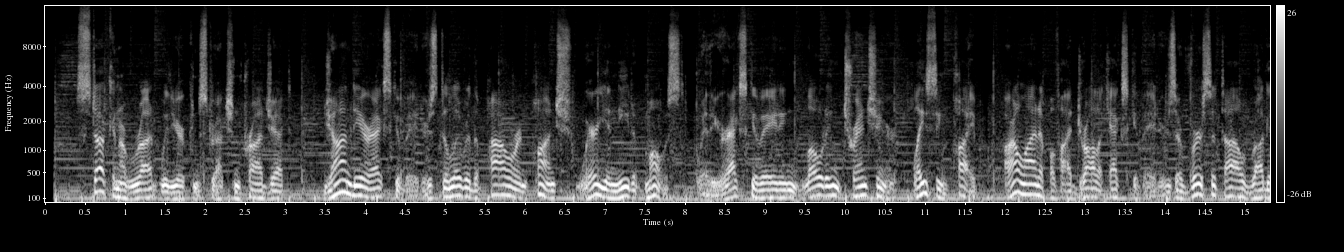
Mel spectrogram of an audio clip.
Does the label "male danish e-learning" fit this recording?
No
